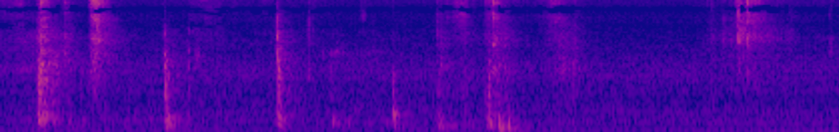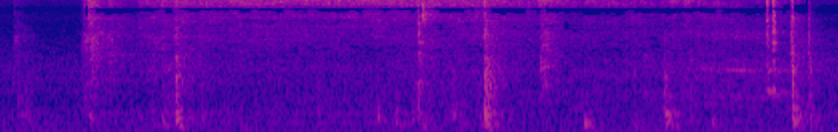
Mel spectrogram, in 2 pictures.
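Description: Scattered clicks and knocks of switches and handling. About halfway through, the CNC control box's cooling fans start with a sudden steady whir as power goes on for the first time. The whir cuts off after a few seconds when the power is switched back off.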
